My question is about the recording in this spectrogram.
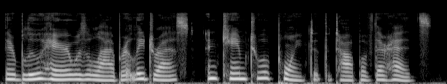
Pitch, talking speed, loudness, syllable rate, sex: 220 Hz, 230 wpm, -16 LUFS, 5.5 syllables/s, female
